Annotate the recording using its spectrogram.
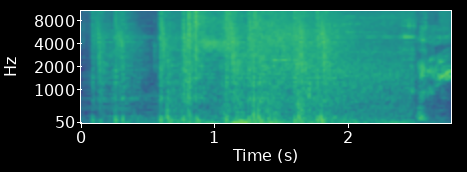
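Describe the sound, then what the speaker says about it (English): A redesigned video game gun sound, softened into a small pea shooter, fires in a rapid, dense burst of overlapping shots with faint low booms underneath, fairly loud and continuous before tapering off. "I redid the gun sound so it's a little less intense"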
